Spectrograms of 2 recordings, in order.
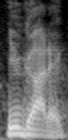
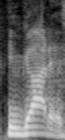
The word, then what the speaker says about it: you got it: You got it. Fíjate que la T casi última no se pronuncia. Lo mismo T como R suave y como E y la T última casi no se dice.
